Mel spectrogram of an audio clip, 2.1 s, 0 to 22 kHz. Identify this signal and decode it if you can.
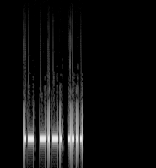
Morse code, heard as a keyed tone, about 46 wpm, 700 Hz. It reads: ACH
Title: Top Three Letter Combinations in Words 45wpm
